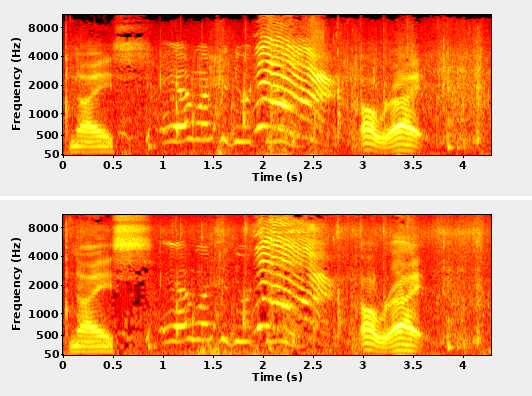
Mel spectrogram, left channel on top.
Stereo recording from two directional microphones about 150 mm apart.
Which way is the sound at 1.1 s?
25° right (ahead or behind).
